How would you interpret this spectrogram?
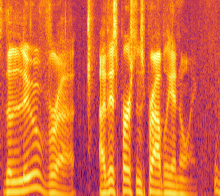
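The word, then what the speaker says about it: Louvre: And then finally, the louv uh is something that people say wrong because it's actually pronounced loura, but anybody who's ever said the louvra to you in a conversation, you want a slap for being pompous.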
